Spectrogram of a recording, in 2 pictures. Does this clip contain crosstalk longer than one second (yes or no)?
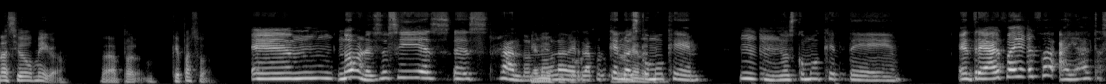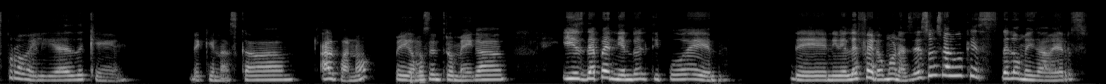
yes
